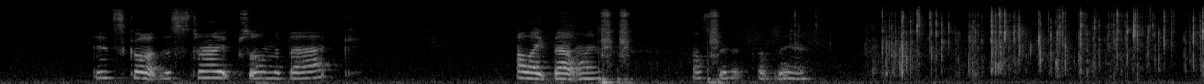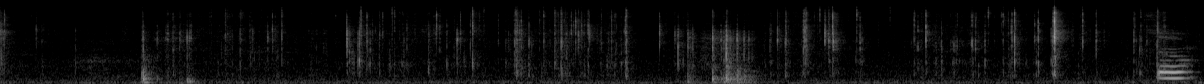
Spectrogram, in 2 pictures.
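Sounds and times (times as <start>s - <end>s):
plastic bag crinkling and tearing: 7.8s - 12.6s, 13.4s - 23.9s.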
